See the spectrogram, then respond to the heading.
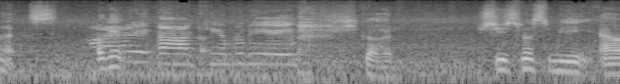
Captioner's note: scoffs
